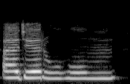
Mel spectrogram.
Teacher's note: جیم ساکن پر قلقلہ ہوگا، اس کو ہلانا ہے ، اور را ہمارا ہیوی لیٹر ہے، پورا ادا کریں گے،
